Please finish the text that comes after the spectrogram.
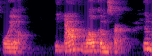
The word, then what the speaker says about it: TOYL: She opens TOYL, pronounced toil.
